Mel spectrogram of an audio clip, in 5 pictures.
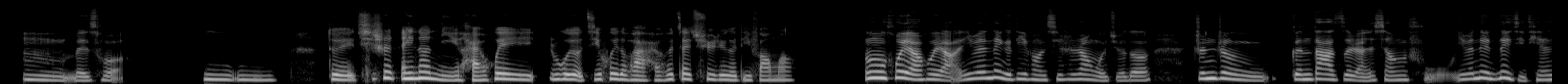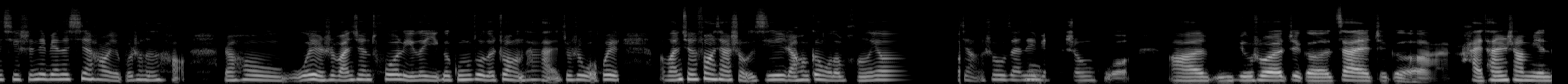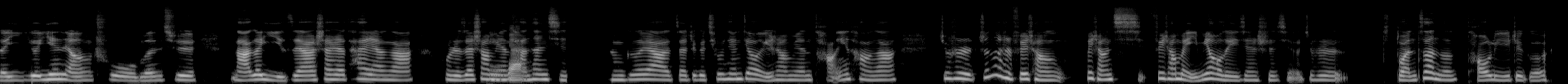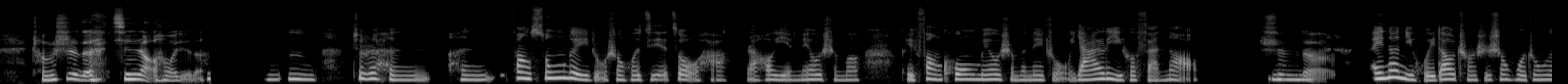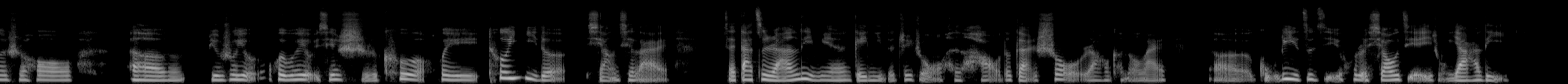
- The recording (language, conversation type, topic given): Chinese, podcast, 大自然曾经教会过你哪些重要的人生道理？
- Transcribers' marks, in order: laughing while speaking: "城市的侵扰"; other background noise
